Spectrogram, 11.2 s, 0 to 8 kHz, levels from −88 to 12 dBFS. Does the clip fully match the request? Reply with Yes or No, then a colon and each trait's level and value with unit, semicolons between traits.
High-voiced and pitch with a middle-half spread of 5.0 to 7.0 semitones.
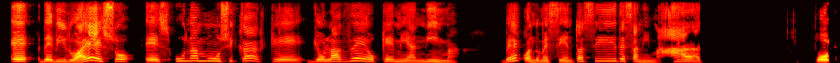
Yes: high, 230 Hz; wide, 5.6 semitones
